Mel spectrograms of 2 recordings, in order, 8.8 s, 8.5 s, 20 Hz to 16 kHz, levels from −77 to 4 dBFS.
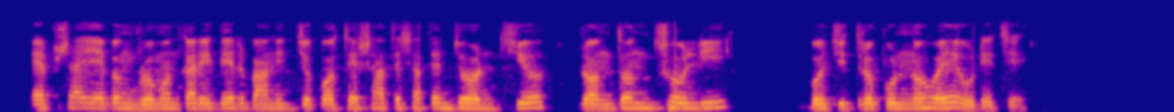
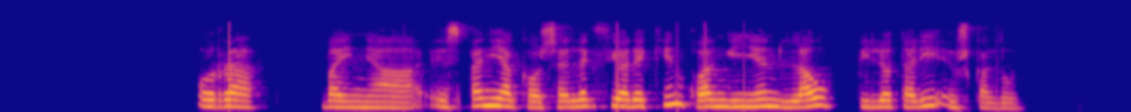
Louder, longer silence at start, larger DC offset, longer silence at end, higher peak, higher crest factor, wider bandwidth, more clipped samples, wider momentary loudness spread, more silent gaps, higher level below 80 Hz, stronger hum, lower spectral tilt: about the same, -18 LUFS vs -17 LUFS; second, 0.25 s vs 1.5 s; neither; first, 1.1 s vs 0.85 s; about the same, -2 dBFS vs -2 dBFS; about the same, 18 dB vs 16 dB; about the same, 7.6 kHz vs 7.6 kHz; neither; second, 7 LU vs 11 LU; second, 5.71-5.80 s vs 2.08-2.41 s, 6.29-6.43 s; first, -54 dBFS vs -64 dBFS; neither; about the same, -6 dB/octave vs -6.5 dB/octave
